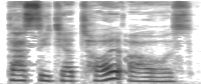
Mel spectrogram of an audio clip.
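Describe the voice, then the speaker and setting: A woman's voice: sits high, animated, normal speed, a little mellow, pitched above the performer's own voice. A woman doing an eager little mermaid girl. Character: young mermaid girl, eager and kind-hearted.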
